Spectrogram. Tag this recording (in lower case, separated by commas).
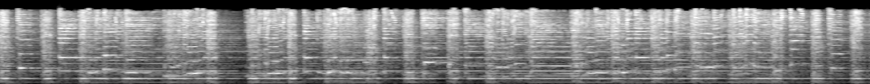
musical instrument, music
